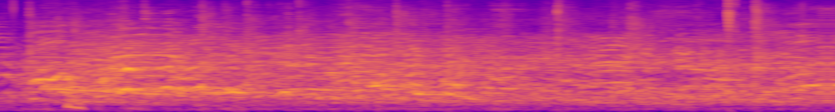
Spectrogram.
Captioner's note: participants cheering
